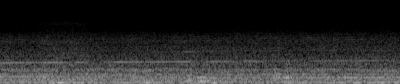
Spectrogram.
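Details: Hamburg U-Bahn DT5 343-1 train braking: heavy low drone with steady tone and higher whistle as it slows; loud traction motor hum, suspected worn motors, unconfirmed.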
